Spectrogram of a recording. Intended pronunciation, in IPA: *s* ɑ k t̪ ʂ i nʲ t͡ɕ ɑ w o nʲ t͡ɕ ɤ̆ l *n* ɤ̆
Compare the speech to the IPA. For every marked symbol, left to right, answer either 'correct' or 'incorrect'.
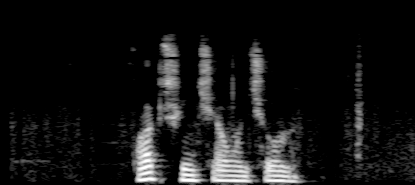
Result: incorrect, correct

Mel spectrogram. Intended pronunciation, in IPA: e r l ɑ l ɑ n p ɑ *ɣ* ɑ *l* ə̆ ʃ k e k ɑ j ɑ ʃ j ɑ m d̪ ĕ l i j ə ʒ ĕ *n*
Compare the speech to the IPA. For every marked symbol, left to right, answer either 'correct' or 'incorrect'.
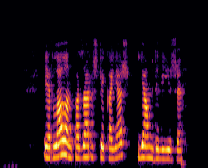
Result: incorrect, incorrect, incorrect

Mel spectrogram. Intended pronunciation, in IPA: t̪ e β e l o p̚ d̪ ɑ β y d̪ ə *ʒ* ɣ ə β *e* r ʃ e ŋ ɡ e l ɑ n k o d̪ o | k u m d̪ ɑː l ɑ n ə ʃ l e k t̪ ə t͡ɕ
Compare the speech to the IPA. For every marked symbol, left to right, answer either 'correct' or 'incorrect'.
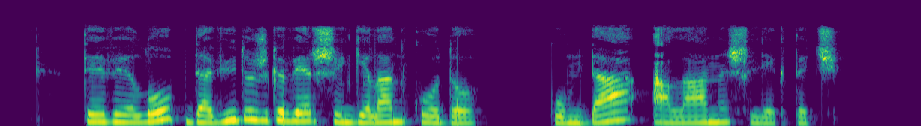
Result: correct, correct

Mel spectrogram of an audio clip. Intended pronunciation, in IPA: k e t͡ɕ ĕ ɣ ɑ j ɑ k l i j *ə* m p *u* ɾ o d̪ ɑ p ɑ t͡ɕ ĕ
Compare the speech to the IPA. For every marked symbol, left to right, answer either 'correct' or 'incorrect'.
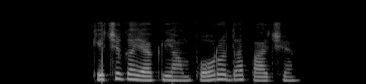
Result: incorrect, incorrect

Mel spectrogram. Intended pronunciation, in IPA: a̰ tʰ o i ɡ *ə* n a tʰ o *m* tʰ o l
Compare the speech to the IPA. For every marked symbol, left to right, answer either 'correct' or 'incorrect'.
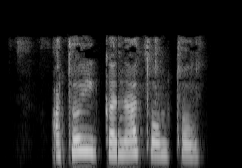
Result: incorrect, correct

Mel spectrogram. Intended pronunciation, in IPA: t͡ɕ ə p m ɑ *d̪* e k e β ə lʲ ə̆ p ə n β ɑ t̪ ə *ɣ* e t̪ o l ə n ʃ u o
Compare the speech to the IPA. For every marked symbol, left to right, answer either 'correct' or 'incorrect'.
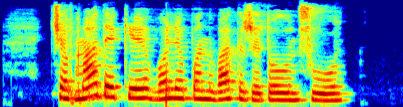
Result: correct, incorrect

